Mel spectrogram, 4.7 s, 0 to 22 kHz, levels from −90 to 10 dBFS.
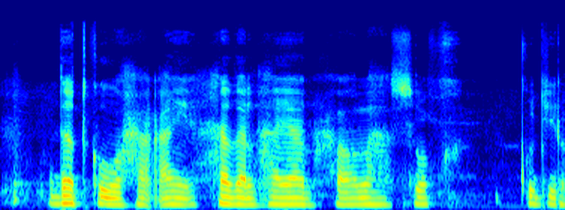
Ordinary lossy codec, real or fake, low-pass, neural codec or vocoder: none; fake; 14.4 kHz; codec, 32 kHz, 1.9 kbps, SNAC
